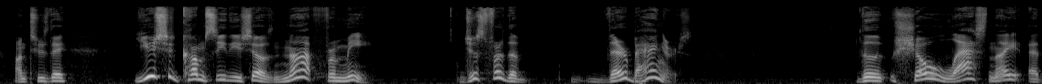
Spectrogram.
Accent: American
